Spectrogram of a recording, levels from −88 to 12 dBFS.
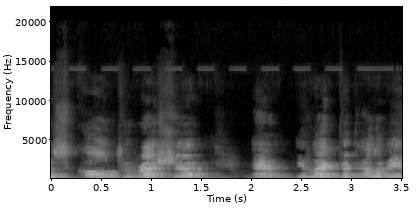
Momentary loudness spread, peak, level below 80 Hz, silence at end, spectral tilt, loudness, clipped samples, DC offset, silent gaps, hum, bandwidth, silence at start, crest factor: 9 LU; -8 dBFS; -64 dBFS; 0 s; -4.5 dB/octave; -27 LUFS; under 0.1%; under 0.1%; none; none; 17 kHz; 0 s; 18 dB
